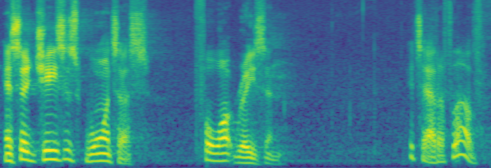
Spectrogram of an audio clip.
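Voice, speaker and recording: A middle-aged man preaching a sermon, emphatic, swinging between hushed and loud delivery. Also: a little high, big pitch swings, measured pace, gravelly. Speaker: pastor. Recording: long hall reverb.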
